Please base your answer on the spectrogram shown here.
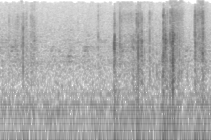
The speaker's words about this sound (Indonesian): Itu deh, lipat kincir angin mau enggak? Bisa, bisa. Bisa. Ya udah, bisa lipat deh.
